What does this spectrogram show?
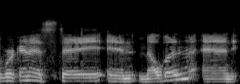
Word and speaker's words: Melbourne: going to stay in melbourne and if you want to sound like a native the the r is silent uh so this is a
